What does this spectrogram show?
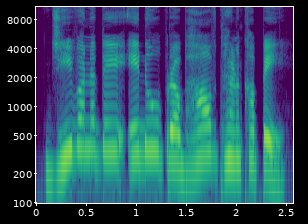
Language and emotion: Sindhi, neutral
